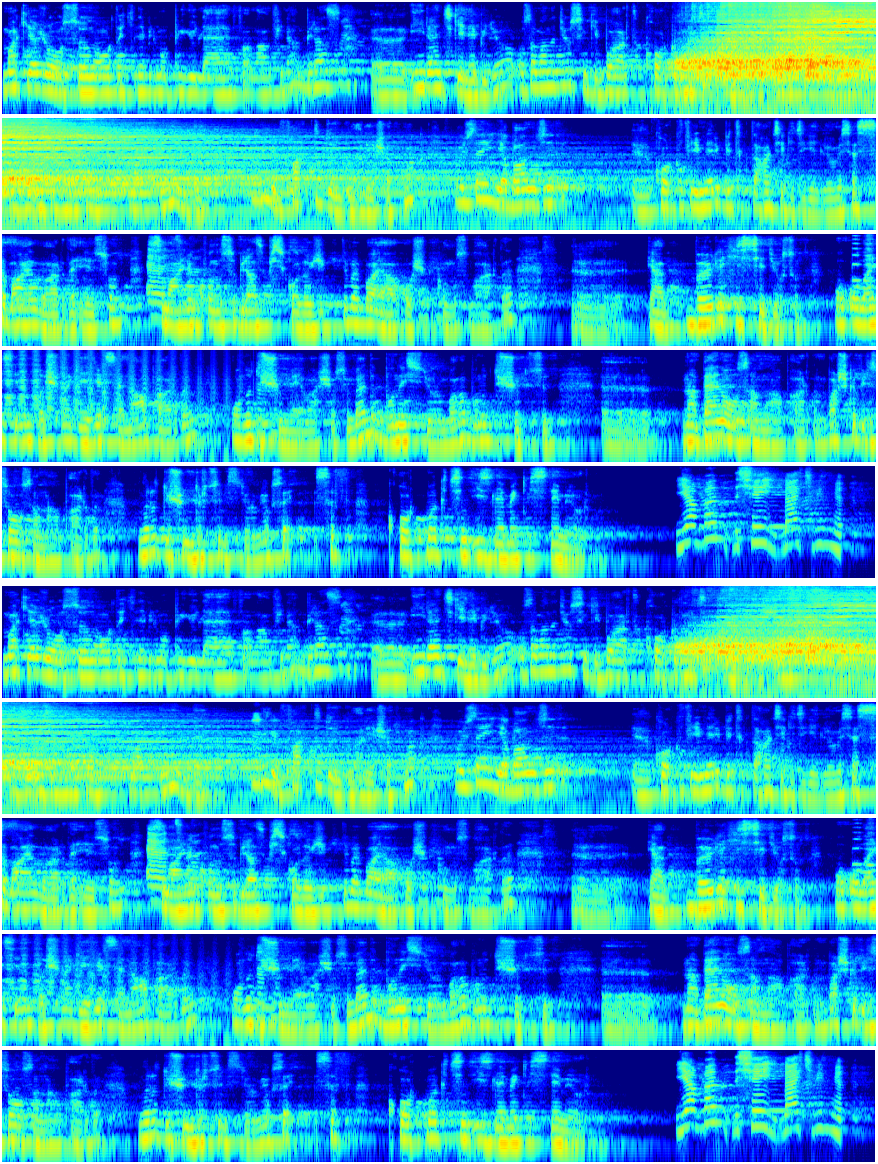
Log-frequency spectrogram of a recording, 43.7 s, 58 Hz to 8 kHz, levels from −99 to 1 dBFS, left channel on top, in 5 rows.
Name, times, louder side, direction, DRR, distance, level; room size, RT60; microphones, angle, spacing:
voice 1, 0.0-10.9 11.3-14.4 15.0-22.9 23.2-25.5 25.8-28.2 28.5-32.7 33.0-38.6 38.9-40.8, left 1 dB, 25° left, 4 dB, 1.8 m, -42 dB
sound 1, 6.6-13.2 13.7-13.8, left 6 dB, 90° left, 0.6 m, -30 dB
voice 2, 11.2-11.5 13.7-13.8 18.9-19.5 21.6-21.9 28.8-29.0 41.7-43.4, right 4 dB, 30° right, 6 dB, 1.1 m, -45 dB
sound 2, 26.0-29.3, left 3 dB, 70° left, 1.6 m, -55 dB
29.0 x 27.5 x 5.0 m, 1.5 s
head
